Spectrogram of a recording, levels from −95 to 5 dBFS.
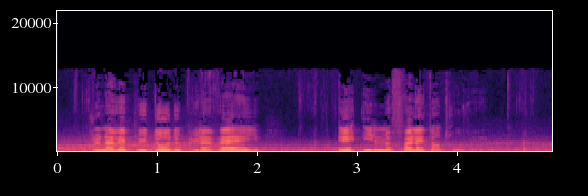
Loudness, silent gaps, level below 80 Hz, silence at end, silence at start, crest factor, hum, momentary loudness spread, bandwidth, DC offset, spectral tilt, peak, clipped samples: -24 LUFS; none; -54 dBFS; 0 s; 0 s; 18 dB; none; 18 LU; 13 kHz; under 0.1%; -5.5 dB/octave; -6 dBFS; under 0.1%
